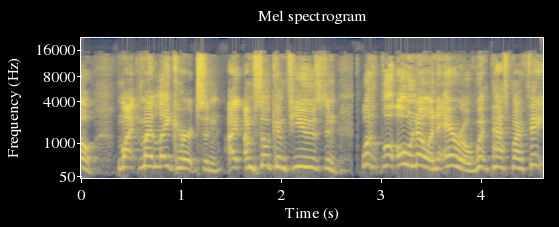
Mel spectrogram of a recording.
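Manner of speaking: high, frightened, bewildered, fretting voice. Describing how a battle scene would read if the hero were scared: imitating a frightened, confused fighter. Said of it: "He's not afraid".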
